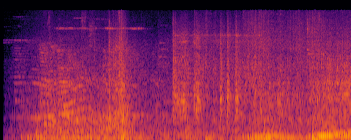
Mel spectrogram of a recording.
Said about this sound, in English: Classes are over in Mexico City. School buses depart and parents pick up their kids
